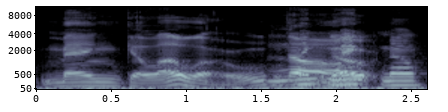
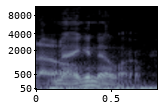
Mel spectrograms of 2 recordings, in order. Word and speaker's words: Manganiello: John Manganiello. No. Manganiello. Manganiello.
